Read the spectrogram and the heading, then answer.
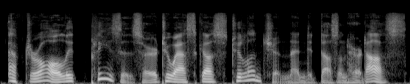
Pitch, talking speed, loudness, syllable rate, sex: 120 Hz, 220 wpm, -20 LUFS, 4.6 syllables/s, male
